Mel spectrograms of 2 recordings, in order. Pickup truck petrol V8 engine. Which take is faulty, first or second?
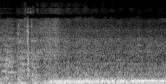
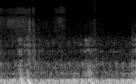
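second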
